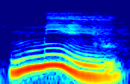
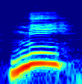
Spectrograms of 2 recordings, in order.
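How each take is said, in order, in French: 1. Il est prononcé sur un ton descendant. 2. Il est prononcé sur un ton haut. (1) "Ton descendant" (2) "Ton haut"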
